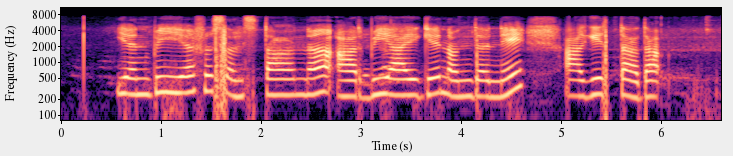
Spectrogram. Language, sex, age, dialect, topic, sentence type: Kannada, female, 18-24, Dharwad Kannada, banking, question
